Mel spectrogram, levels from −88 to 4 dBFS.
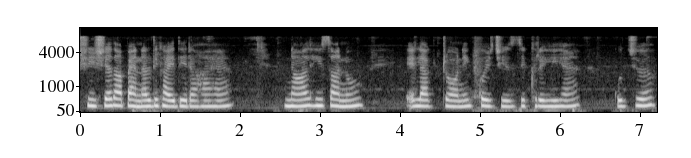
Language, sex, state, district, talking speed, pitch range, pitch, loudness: Punjabi, female, Punjab, Pathankot, 140 wpm, 235-255 Hz, 245 Hz, -13 LUFS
